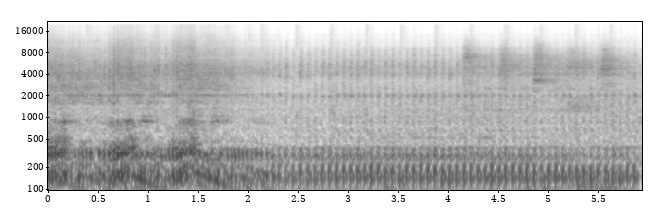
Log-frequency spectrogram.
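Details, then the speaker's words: Warm-engine start of a 2022 CSC SG250 single-cylinder motorcycle, choke off, in neutral, throttle cracked slightly: brief crank, catches at once and settles into an even thump at idle; normal warm start and idle. "and just that easily it starts up on a warm engine"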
